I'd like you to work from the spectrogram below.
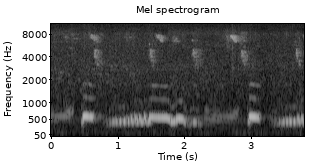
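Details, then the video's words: Barbary dove calling again and again, each phrase a loud abrupt note followed by a throaty, vibrating coo that holds steady and then drops, with high faint twittering from other birds. "SUARA BURUNG‼️ PUTER GACOR"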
